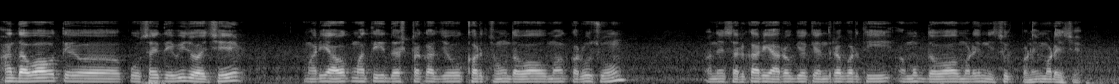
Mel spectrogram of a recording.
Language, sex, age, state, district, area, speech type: Gujarati, male, 30-45, Gujarat, Ahmedabad, urban, spontaneous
